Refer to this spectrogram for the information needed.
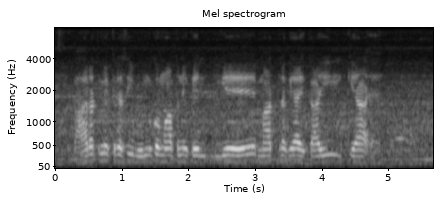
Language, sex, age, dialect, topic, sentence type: Hindi, male, 36-40, Kanauji Braj Bhasha, agriculture, question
